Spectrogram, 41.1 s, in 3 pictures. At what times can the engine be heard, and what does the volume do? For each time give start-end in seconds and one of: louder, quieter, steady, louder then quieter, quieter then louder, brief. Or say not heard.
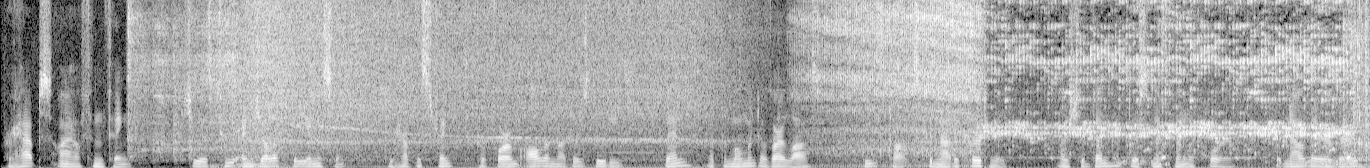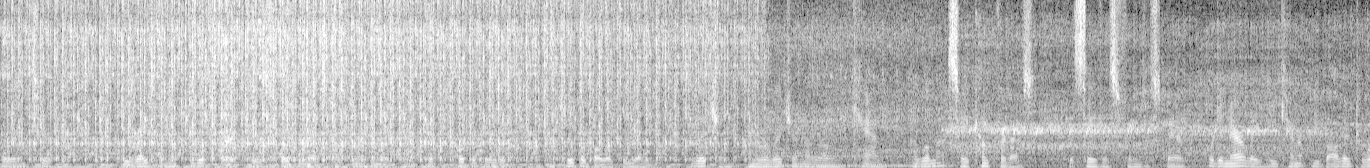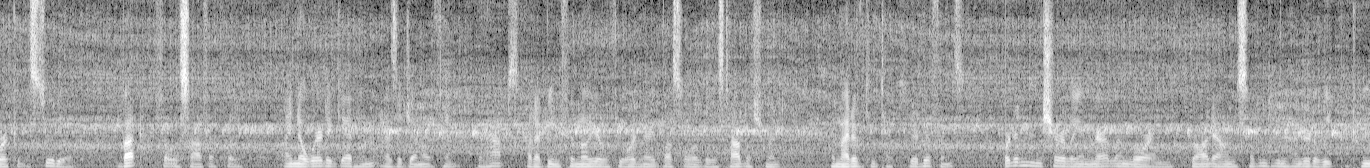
0.0-41.0 louder then quieter.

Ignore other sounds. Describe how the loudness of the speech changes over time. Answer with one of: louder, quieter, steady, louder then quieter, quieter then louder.
steady.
